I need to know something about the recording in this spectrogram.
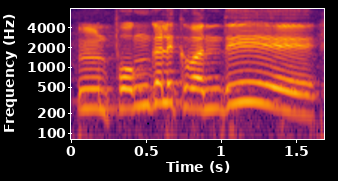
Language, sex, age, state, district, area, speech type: Tamil, female, 30-45, Tamil Nadu, Dharmapuri, rural, spontaneous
